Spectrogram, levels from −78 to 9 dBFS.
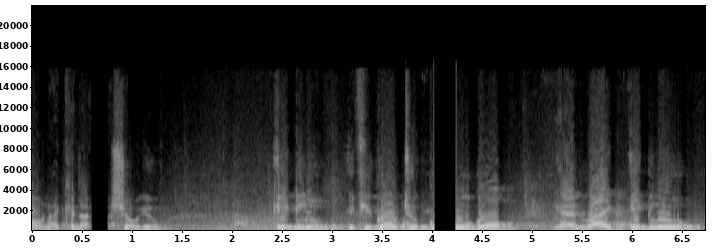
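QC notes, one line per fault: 0.60 to 0.77 s and 4.02 to 4.25 s, Bluetooth stall. The sound drops to silence for 172 ms, then 227 ms, and resumes. The likely cause is radio interference delaying packets, so the headphone buffer empties and playback waits for resent data.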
